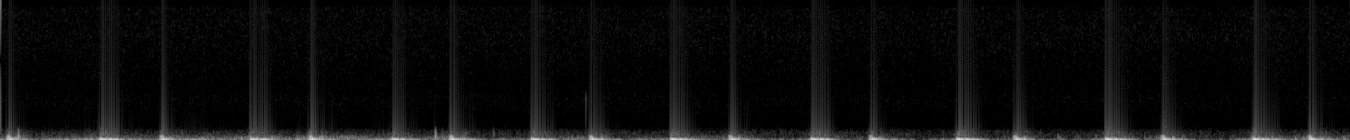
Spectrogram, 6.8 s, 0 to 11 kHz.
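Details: Male heart auscultated with a stethoscope, recorded partly sitting at a desk and partly lying in bed: steady, low lub-dub beats at about 80 a minute with no extra sounds between beats; normal heart sounds.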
